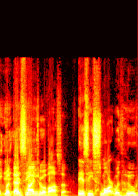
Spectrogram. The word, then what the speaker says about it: Tai Tuivasa: Uh, Tai Tuivasa he is fighting Greg Hardy.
